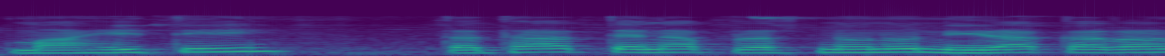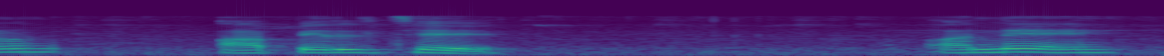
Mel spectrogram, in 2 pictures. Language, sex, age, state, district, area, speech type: Gujarati, male, 18-30, Gujarat, Ahmedabad, urban, spontaneous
